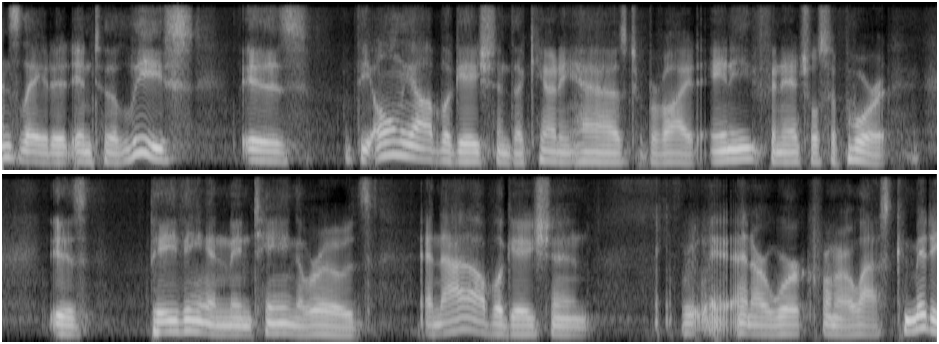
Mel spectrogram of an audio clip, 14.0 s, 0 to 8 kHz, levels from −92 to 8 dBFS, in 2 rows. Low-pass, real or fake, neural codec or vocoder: 7.2 kHz; fake; codec, 16 kHz in and 24 kHz out, 0.9 kbps, LongCat-Audio-Codec, four codebook decoder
